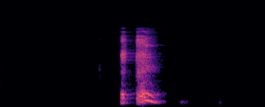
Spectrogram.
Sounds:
Throat clearing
